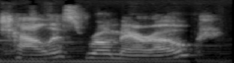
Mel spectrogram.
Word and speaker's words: Chalis Romero: want to say thank you so much to chalis Romero did I pronounce that correctly yes yay here today she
